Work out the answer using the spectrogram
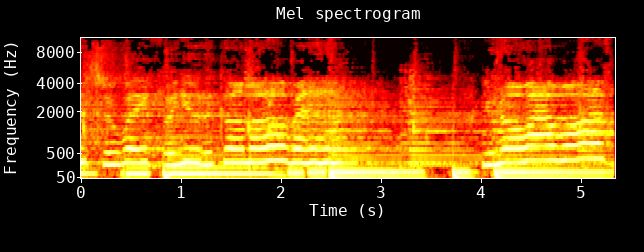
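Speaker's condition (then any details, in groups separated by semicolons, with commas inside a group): No condition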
